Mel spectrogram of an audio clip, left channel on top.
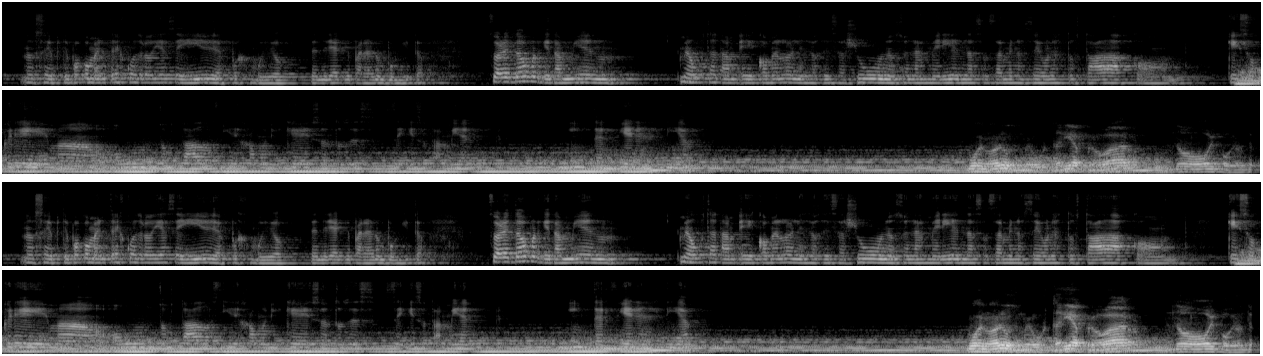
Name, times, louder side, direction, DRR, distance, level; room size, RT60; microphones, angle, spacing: voice 1, 0.2-4.5 4.9-6.2 6.8-11.9 12.3-17.4 18.2-19.6, right 1 dB, 25° right, 0.8 m, -31 dB
sound 1, 12.3-24.3, equal, 15° left, 0.5 m, -24 dB
voice 2, 22.2-25.1, right 4 dB, 50° right, 0.4 m, -19 dB
17.5 x 8.1 x 5.5 m
head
